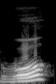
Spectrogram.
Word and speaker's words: を: It really depends on what you are trying to say. The sixth particle is o, although it is pronounced as wo, but when paired with a noun, the sound changes to o.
